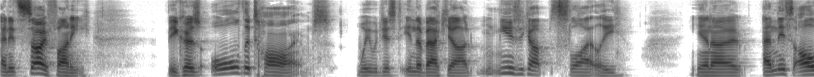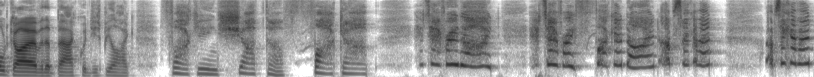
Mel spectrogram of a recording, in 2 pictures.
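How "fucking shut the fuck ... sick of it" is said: put-on very high, escalating, furious angry yelling. Retelling the old guy over the back complaining about backyard music, mock-angry yelling. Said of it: "the pitch of his voice would just go up".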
